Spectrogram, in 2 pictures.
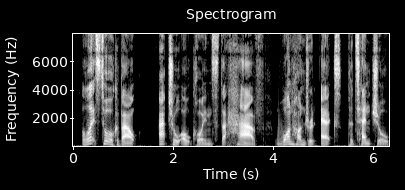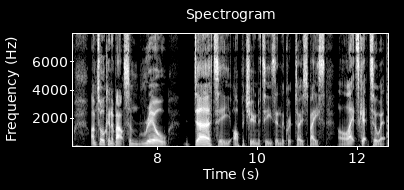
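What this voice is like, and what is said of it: Croaky, partly lost voice. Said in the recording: “my voice is a little bit different today ... I seem to have lost my voice. I've got it back a little bit today, but I'm still very, very croaky.”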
